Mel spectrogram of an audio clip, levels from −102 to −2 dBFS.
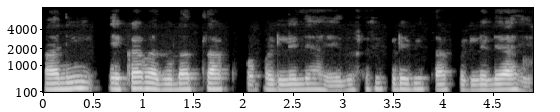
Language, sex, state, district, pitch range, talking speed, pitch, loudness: Marathi, female, Maharashtra, Pune, 145-160 Hz, 145 wpm, 155 Hz, -26 LUFS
